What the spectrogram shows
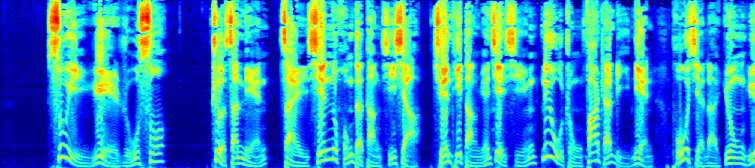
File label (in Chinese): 男 党建; 鞍钢设备采购中心党建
